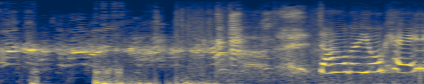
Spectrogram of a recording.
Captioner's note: donald laughing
